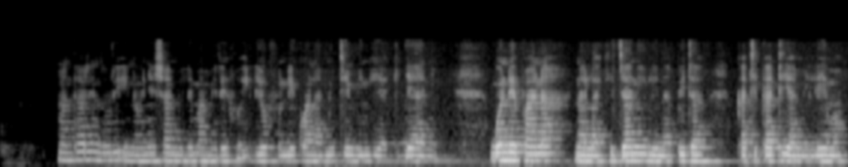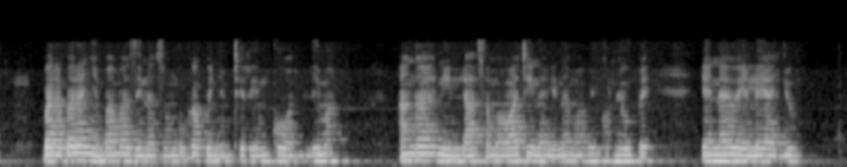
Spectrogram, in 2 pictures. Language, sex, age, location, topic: Swahili, female, 25-35, Nairobi, health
